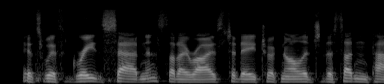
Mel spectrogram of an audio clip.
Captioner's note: speaking French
